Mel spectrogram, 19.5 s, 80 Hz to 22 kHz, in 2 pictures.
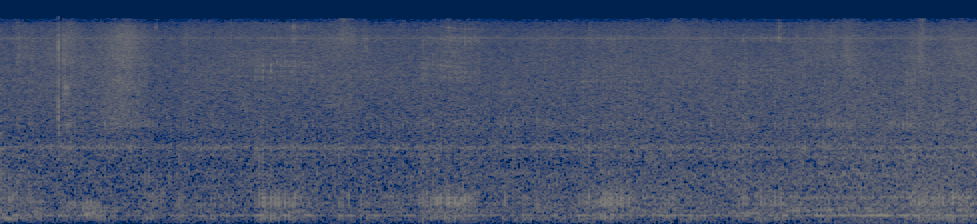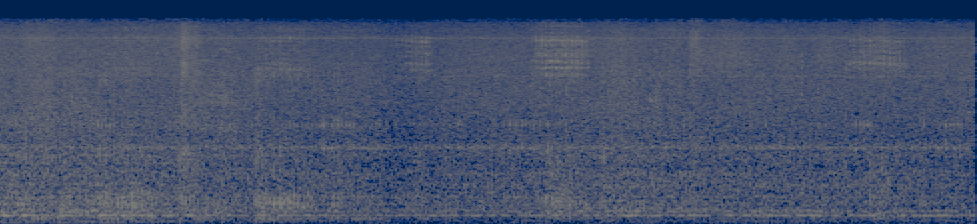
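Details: A senior female cat named Heidi, adopted from the Humane Society of New York City at age 12, purrs as she rubs on a person's knuckles; a long, soft, low rumble with rhythmic breathing swells and light background hiss.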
